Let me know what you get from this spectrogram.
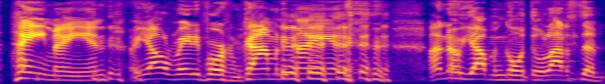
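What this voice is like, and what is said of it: Poor impression of another person's voice. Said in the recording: “The worst Chappelle impression... I'm not an impressionist... We're both terrible.”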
